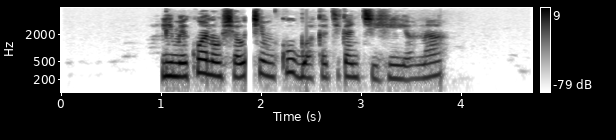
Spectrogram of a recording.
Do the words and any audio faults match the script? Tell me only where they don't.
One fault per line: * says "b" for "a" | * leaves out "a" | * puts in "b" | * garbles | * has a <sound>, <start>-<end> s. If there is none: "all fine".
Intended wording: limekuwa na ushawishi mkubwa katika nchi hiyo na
* has a dropout, 1.9-2.0 s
